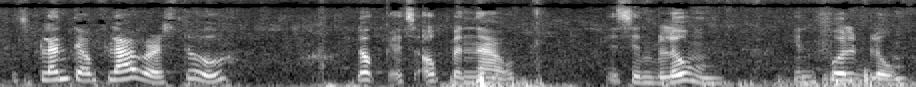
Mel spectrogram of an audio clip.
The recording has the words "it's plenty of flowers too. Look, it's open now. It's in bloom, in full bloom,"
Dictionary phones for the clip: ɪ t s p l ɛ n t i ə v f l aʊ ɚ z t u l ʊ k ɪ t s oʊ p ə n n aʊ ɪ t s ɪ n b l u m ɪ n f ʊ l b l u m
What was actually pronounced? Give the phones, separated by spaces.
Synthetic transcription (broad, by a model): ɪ t s p l ɛ n t i ə v f l aʊ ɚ s t u l ʊ k ɪ t s oʊ p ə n n aʊ ɪ t s ɪ n b l u m ɪ n f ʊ l b l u m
